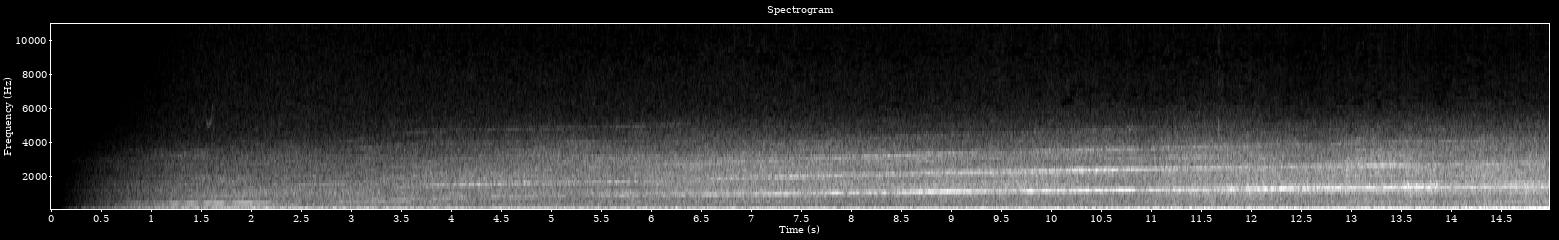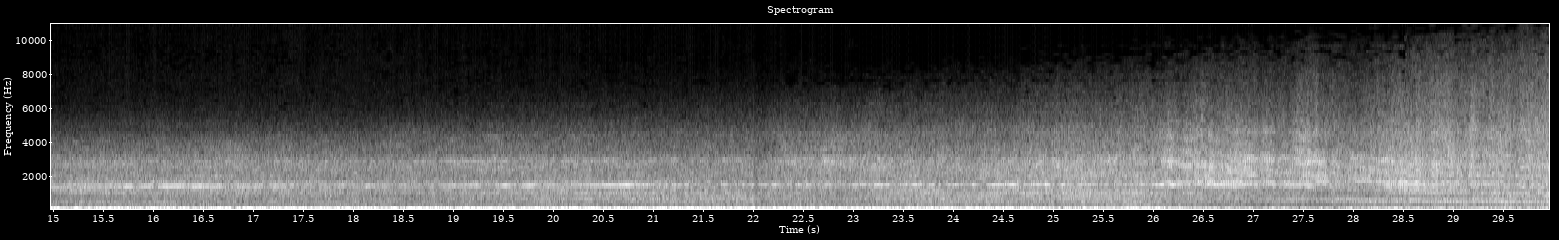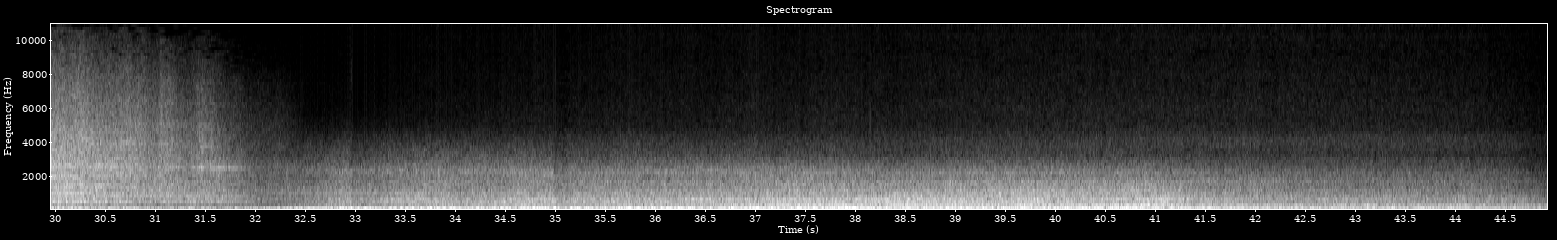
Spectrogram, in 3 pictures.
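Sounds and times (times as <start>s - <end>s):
airplane engine whine: 0.2s - 44.9s
heavy low rumble: 30.6s - 44.9s.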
